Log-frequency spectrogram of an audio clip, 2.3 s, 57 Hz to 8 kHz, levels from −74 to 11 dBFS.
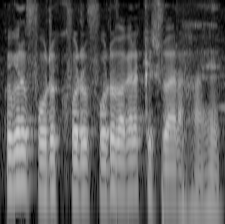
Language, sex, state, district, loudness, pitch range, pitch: Hindi, male, Arunachal Pradesh, Lower Dibang Valley, -16 LUFS, 90-120 Hz, 110 Hz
